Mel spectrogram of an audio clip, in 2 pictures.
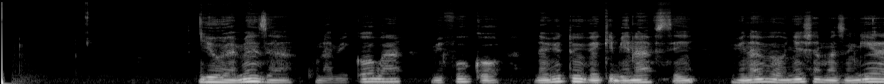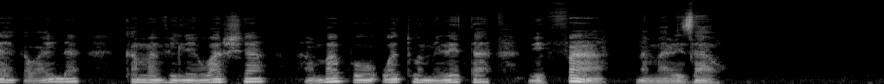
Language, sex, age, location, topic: Swahili, male, 18-24, Dar es Salaam, education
